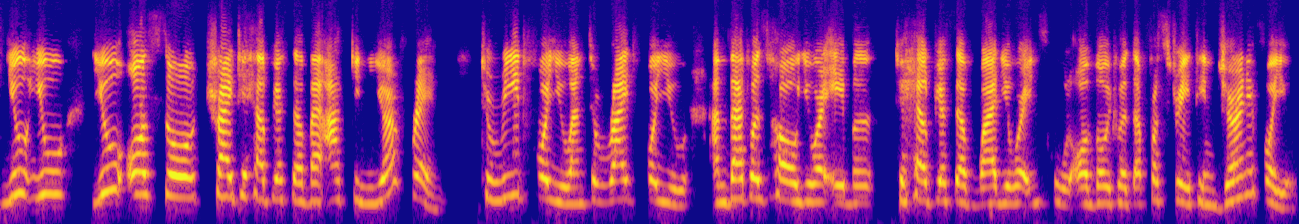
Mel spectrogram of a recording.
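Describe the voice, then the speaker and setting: A woman's voice: medium pitch, moderate pace, dry recording. A woman interviewing a guest, asking questions and recapping his answers back to him. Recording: dull lo-fi sound.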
